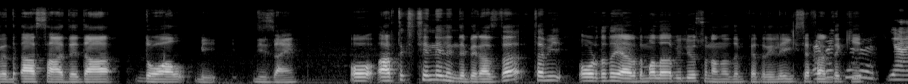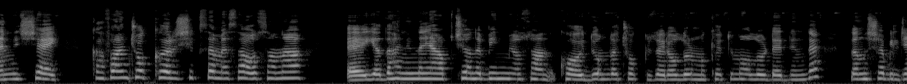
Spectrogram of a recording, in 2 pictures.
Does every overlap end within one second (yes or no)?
yes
